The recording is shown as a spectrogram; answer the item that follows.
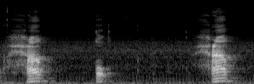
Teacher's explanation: إذا طبعا إذا أردت أن أقف على كلمة حق للاختبار سوف أقف بالقلقلة الكبرى، لأنه لدينا قاف مشددة بكسر، قاف ساكنة ثم قاف مكسورة. القاف الثانية هو الذي سيحدث فيها القلقلة، وقلقلة كبرى لأنه سأقف عليها في آخر الكلام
